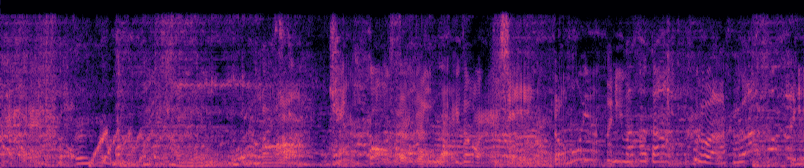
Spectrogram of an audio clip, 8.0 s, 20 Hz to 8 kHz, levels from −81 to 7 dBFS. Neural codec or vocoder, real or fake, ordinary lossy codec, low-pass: vocoder, 22.05 kHz, 80 mel bands, HiFi-GAN; fake; none; 7.2 kHz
